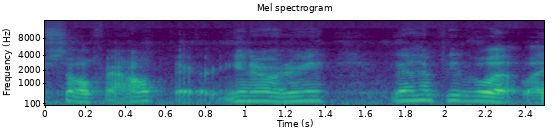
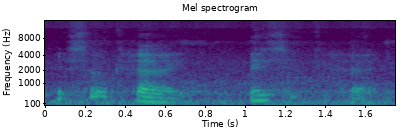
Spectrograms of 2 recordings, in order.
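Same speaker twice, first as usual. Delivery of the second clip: soft whisper, almost no voice; whispered soothing; 11 dB quieter than usual. Real, not acted. Streamer whispering to her dog running in his sleep. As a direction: hush a dreaming dog.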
